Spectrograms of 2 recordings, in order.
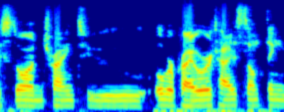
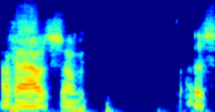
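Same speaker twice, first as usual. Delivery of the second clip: speaking while chewing, mouth full of food; 2 semitones lower than usual. During a call check, speaking while eating a pretzel, talking with mouth full. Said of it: "sound like you have something in your mouth".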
